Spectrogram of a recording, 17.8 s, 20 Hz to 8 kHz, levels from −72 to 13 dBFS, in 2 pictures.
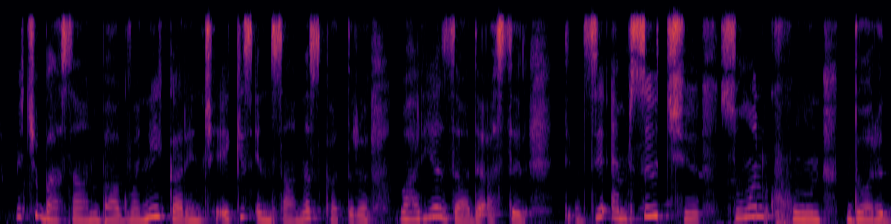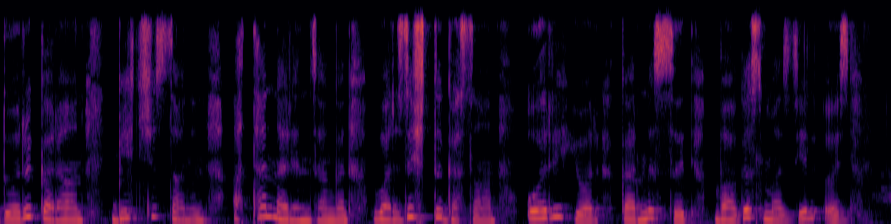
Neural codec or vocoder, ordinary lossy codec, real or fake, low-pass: none; Opus, 64 kbps; real; 7.2 kHz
